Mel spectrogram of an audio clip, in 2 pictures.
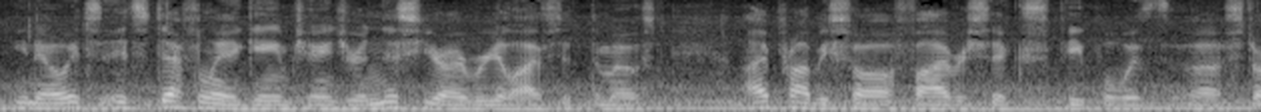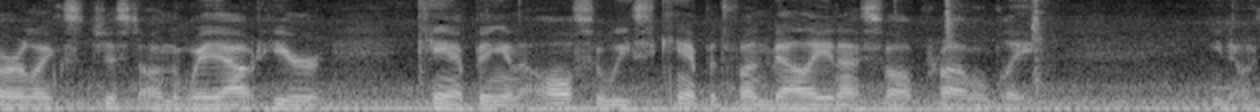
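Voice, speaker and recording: Rambling man filming outdoors with noise. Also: mid-range voice. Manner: relaxed, rambling, many fillers. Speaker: vlogger. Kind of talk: casual walkthrough narration. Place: outdoor mountain campsite. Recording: outdoor camera audio with clear background noise.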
